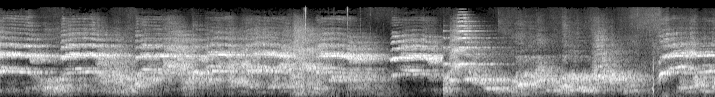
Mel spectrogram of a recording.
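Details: Chimpanzee Flynn, chasing and then sitting with Jambo on a log, lets out a long run of piercing screams, one after another, rough and wavering, with short dips between bursts.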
